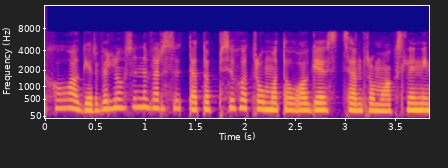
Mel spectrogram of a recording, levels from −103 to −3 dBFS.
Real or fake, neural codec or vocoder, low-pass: real; none; 7.2 kHz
